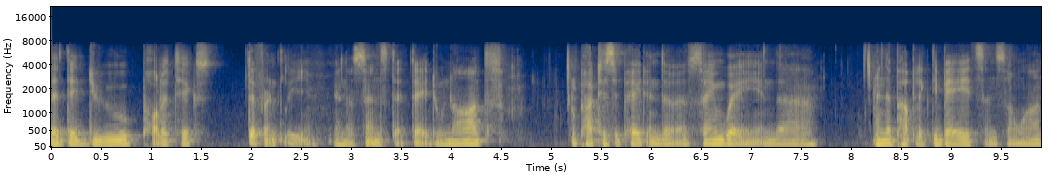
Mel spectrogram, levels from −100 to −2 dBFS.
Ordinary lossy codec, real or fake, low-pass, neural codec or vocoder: AAC, 48 kbps; real; 7.2 kHz; none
